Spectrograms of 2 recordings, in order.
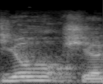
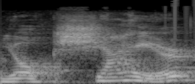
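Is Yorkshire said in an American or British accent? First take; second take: British; American. First: It is said in a local British way. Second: It is said in an American way. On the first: The speaker calls it right. "So it's Yorkshire" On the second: The speaker calls it wrong. "not Yorkshire"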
